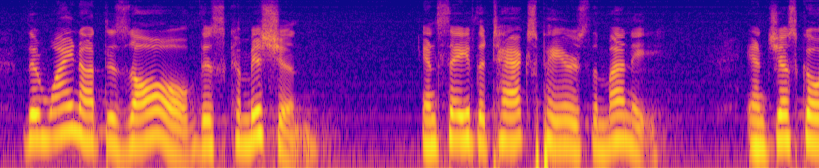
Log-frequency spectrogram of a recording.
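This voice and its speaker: A woman with a normal speaking voice keeps ordinary pitch variation and a moderate pace. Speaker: public commenter. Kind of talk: public comment. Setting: public meeting.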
